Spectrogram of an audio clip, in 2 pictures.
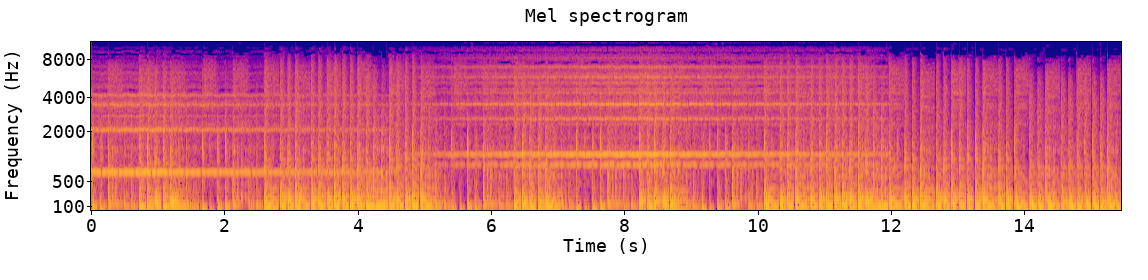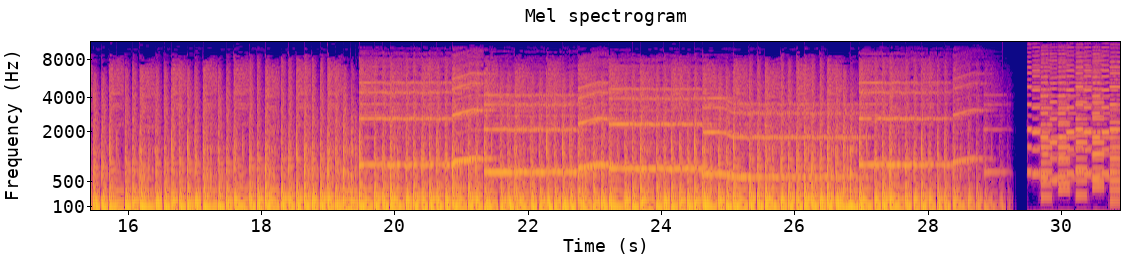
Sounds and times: Music: 0.0s - 30.8s.

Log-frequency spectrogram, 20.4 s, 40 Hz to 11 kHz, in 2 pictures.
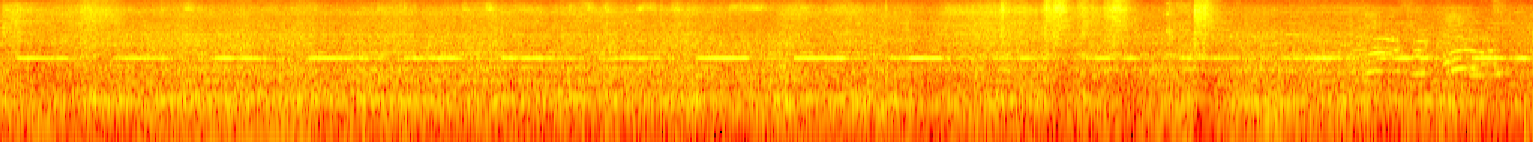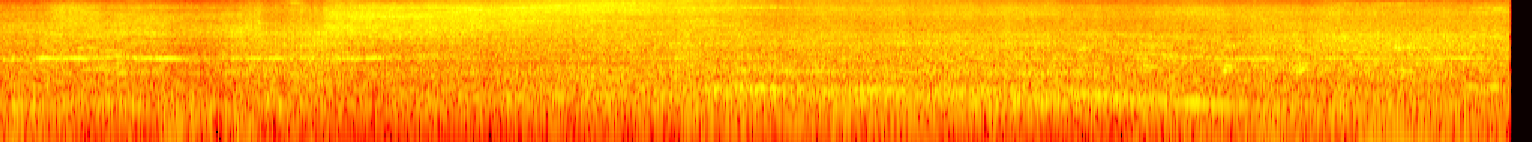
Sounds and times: Truck: 0.0s - 20.3s.

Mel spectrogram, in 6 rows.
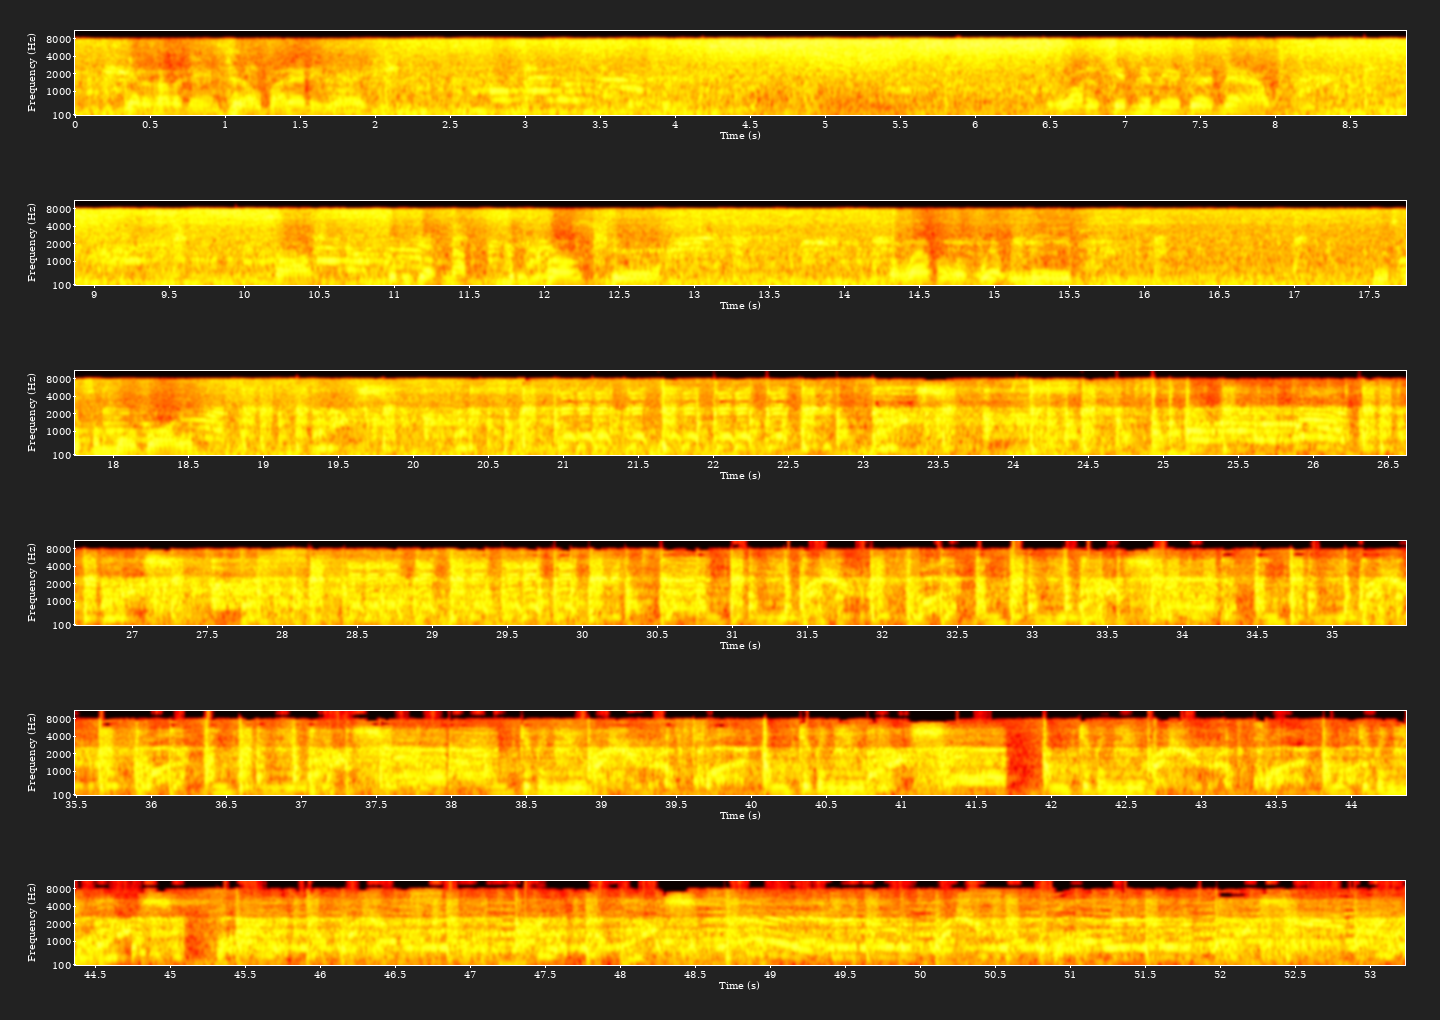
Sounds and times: Music: 0.0s - 53.2s
Speech: 0.3s - 2.0s, 6.5s - 8.0s, 10.2s - 12.8s, 14.3s - 16.1s, 17.5s - 18.8s.

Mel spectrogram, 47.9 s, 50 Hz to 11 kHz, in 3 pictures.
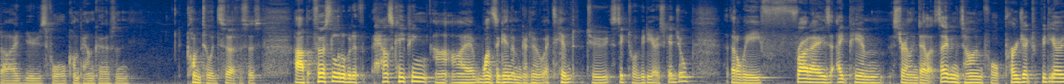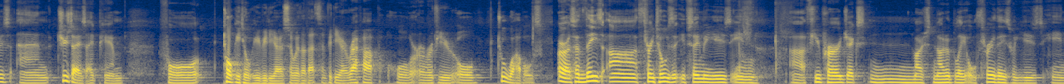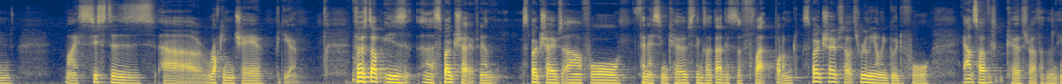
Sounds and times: Speech: 0.0s - 32.2s, 32.9s - 36.6s, 37.2s - 47.8s.

